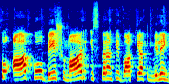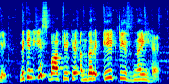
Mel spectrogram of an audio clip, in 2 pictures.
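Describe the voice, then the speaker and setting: High-voiced Pakistani woman giving emphatic analysis. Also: lively intonation, a little slow, soft background music. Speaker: analyst on a current affairs show. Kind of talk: live political commentary.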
